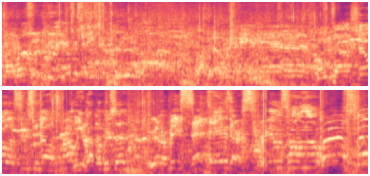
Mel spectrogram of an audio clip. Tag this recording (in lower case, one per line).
speech
music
